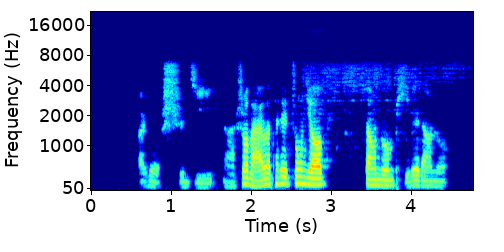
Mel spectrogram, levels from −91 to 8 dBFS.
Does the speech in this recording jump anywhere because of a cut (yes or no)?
yes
